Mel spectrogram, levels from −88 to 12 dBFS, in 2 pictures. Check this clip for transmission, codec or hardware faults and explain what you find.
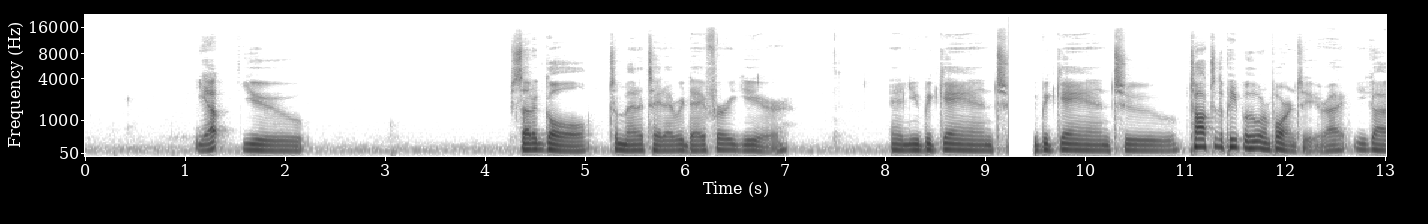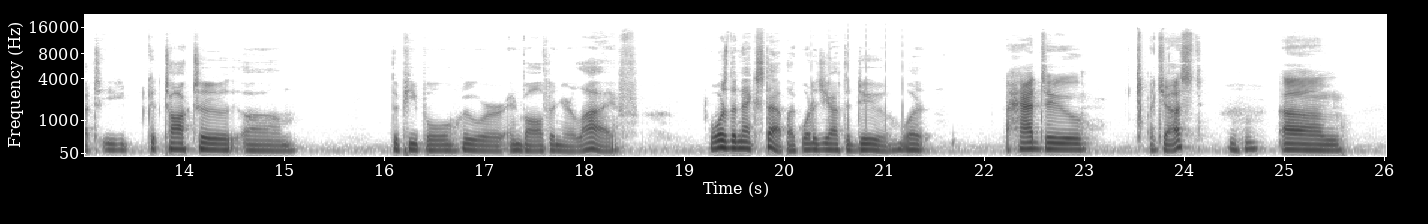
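Two faults are audible in the speech.

From 9.23 to 10.40 s, after "and you began", a stream reconnect: about 0.24 s of silence after the dropped connection, then a restarted decoder replays audio from 0.94 s earlier. The waveform shows a flat gap followed by repeated material.

From 20.26 to 21.19 s, a train of clicks: about seven regular pops at 5.5 per second, roughly as loud as the speech, likely from electrical interference. The spectrogram shows them as evenly spaced vertical broadband lines.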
